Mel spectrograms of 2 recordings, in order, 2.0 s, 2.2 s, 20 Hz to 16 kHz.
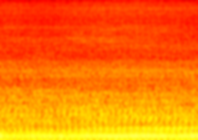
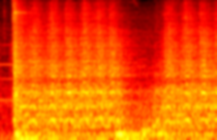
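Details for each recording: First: Rebuilt junkyard 4.3 V6 with cam and gapped rings in a turbo AWD S10, fired right up once timed on the correct one of two crankshaft marks: a steady, even fast idle for warm-up and ring break-in, no knocks, ticks or misses. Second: Junkyard 4.3L V6 with cam and turbo, in an AWD S10 pickup; steady rhythmic cranking about three beats a second with fuel and spark but no firing; plan is fresh spark plugs and rechecking timing.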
